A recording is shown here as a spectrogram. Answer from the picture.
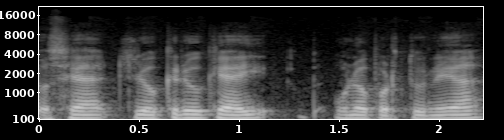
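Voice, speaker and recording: At a fairly slow pace, a man with a Chilean accent speaks in a dark, mellow tone. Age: 70s. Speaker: singer-songwriter. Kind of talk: interview. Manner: hesitant, many fillers and restarts.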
